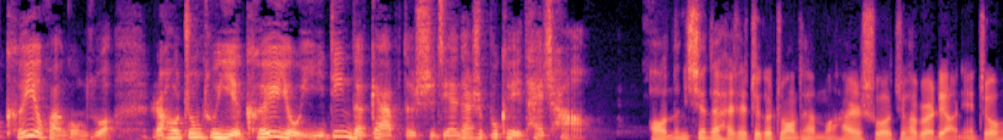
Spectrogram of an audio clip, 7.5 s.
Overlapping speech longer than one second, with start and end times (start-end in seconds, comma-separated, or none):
none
